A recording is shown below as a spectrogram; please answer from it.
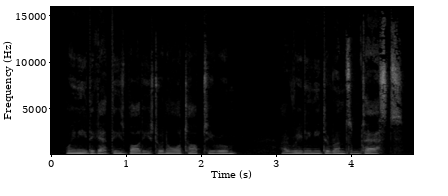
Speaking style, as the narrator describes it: she said

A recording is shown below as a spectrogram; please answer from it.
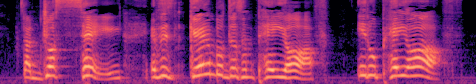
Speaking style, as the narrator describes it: Luke snapped

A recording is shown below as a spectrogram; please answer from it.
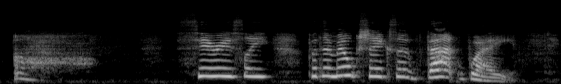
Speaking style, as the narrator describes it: cried

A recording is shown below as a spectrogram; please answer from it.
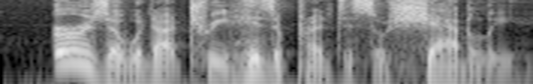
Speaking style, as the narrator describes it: said hotly

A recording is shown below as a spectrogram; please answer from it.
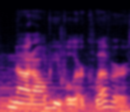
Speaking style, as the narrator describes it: said Kamala

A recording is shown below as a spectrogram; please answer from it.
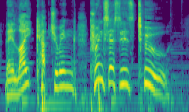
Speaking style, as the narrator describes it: he laughed, a horrible laugh, and said to Princess Eliza

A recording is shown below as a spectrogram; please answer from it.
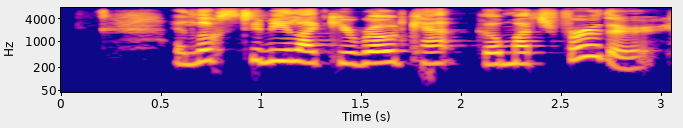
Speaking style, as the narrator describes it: she remarked cheerfully

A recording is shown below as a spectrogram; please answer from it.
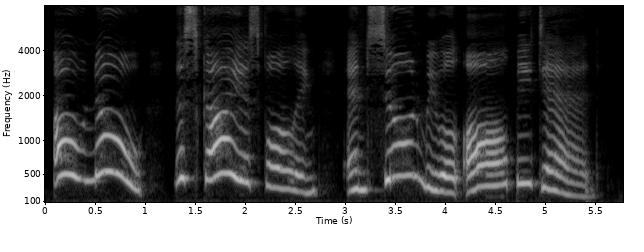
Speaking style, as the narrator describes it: Chicken Little screamed

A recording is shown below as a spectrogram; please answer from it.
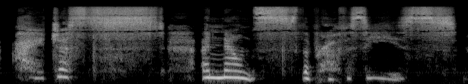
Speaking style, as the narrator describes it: the oracle muttered

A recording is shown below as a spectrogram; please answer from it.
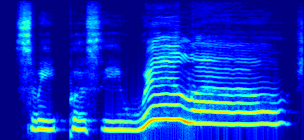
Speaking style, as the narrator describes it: would cry out at the top of her voice

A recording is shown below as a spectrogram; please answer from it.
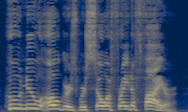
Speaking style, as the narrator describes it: Owen yelled to his sister

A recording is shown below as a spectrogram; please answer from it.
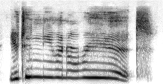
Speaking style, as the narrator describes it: he cried

